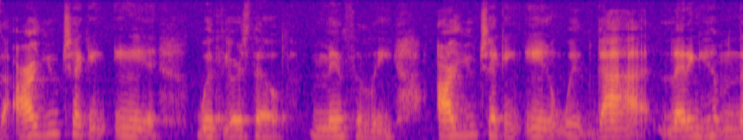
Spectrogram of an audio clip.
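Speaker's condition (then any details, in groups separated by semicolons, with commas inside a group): Cerebral palsy, spastic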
